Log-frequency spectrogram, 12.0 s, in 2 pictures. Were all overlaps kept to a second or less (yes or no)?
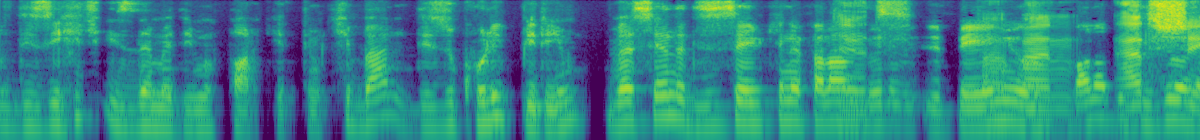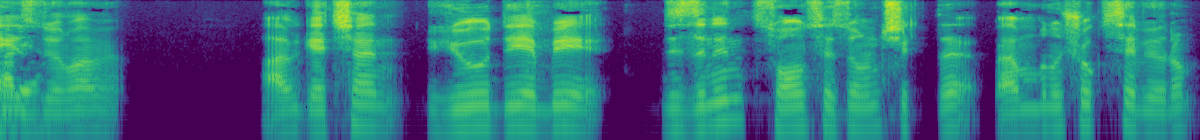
no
